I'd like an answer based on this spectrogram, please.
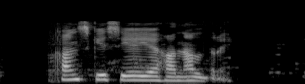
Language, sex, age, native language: Icelandic, female, 8, Filipino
